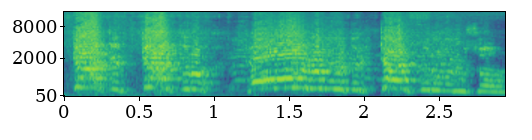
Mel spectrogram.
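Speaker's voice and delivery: yelling until the voice cracks, real rage; hoarse raging shout. Real, not acted. Streamer losing his voice screaming at chat, hoarse yell. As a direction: scream it out with a worn-out voice. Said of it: "mijn stem gaat weg".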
